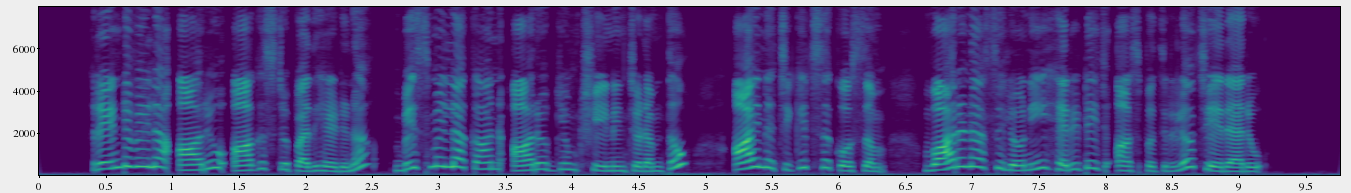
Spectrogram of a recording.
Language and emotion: Telugu, neutral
